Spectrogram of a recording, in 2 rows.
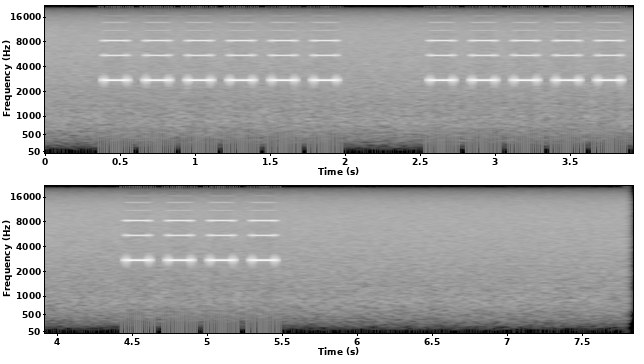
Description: Beep code, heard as a piezo beeper, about 2750 Hz. 6-5-4.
